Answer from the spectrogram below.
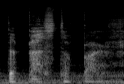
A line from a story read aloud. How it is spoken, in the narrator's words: Under his breath, he muttered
